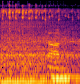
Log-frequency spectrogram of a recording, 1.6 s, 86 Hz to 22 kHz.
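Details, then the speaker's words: BMW 335i with N55 engine, around 70,000 km, after replacing tensioner and pulleys: steady idle with a thin high chirping squeak coming and going; water sprayed on the belt briefly silences it, so the serpentine belt is squeaking. "So guys, the the noise is still there, but this time it's a bit of a squeaking. And I think it's the belt."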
